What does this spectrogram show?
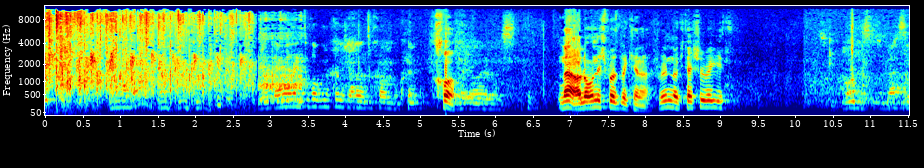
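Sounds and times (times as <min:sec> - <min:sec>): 
audience applause for someone's health: 0:00.0 - 0:03.0
speech: 0:03.6 - 0:09.2.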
